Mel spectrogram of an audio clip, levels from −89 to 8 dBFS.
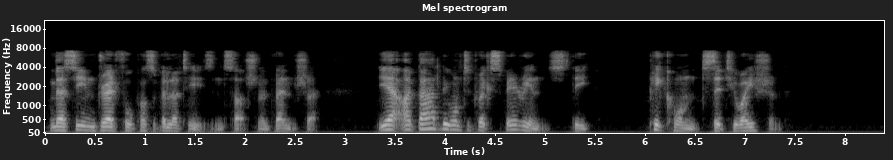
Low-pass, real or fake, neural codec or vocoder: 7.2 kHz; real; none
